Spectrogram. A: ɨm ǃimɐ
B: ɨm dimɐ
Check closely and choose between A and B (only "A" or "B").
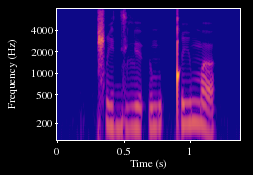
A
